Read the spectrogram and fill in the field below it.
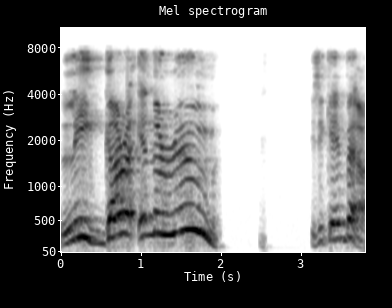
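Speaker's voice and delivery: put-on Geordie accent, pitched very high. Trying out a put-on Geordie accent in conversation with the others. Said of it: "Is my Geordie getting better?".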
